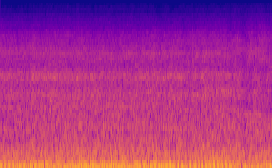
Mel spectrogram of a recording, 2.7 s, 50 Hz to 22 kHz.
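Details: Buick Grand National running after new spark plugs, idle control valve disconnected and idle not at 750 rpm: deep, uneven engine rumble with a rough rattling edge, cutting up and close to stalling; owner notes it usually dies.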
